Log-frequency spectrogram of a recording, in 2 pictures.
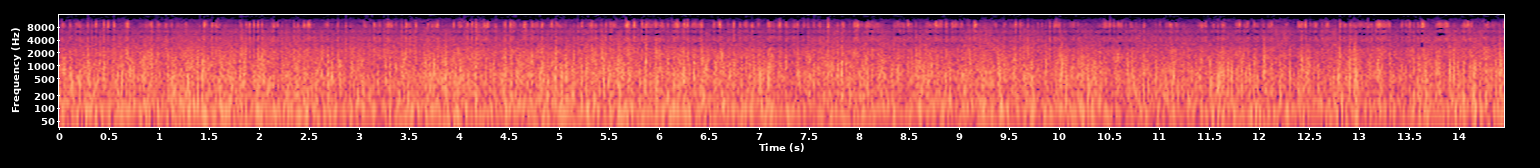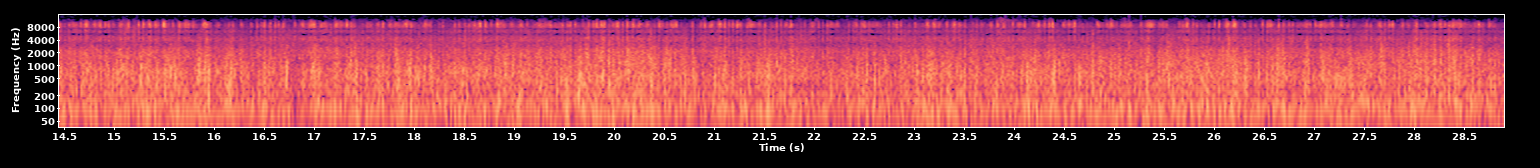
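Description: Passenger train running along the track, heard from on board: a steady, even rumble of the coach and wheels, with some wind on the microphone.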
